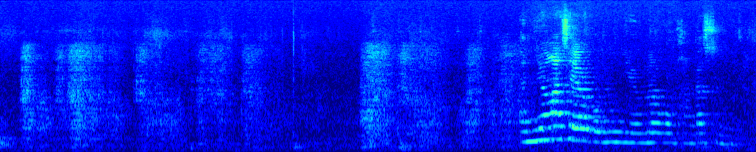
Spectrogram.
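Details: Cochlear implant simulation with very few electrode channels, showing what a new implant user hears: hissy, pitchless bursts of the greeting "annyeonghaseyo," followed by a clear natural voice saying the greeting.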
